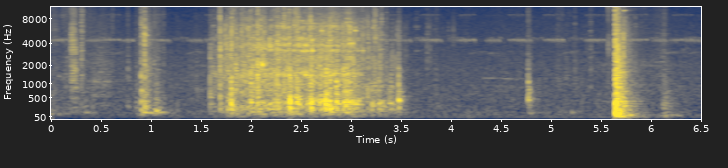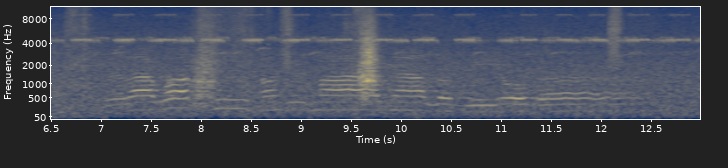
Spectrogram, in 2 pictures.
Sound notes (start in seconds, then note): 1.5 ice clunking; 7.6 singing distantly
